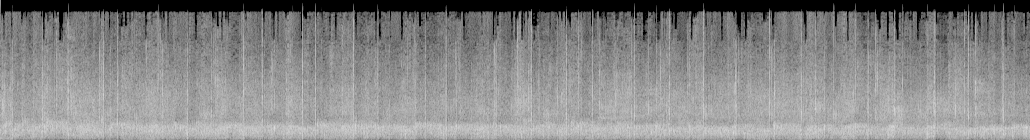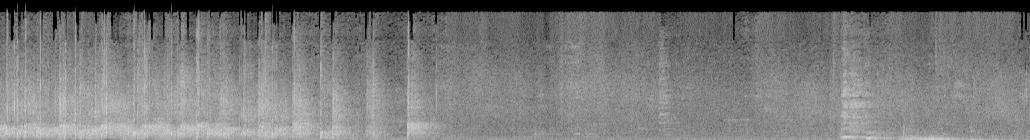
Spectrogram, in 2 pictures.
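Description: An audience at a church youth gathering on engagement applauds to welcome a couple: a dense, steady wash of clapping for about fourteen seconds that then dies away into a quieter room, with a brief voice near the end.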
